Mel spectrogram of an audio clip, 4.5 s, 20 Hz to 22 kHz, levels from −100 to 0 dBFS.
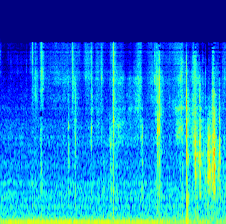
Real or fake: fake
